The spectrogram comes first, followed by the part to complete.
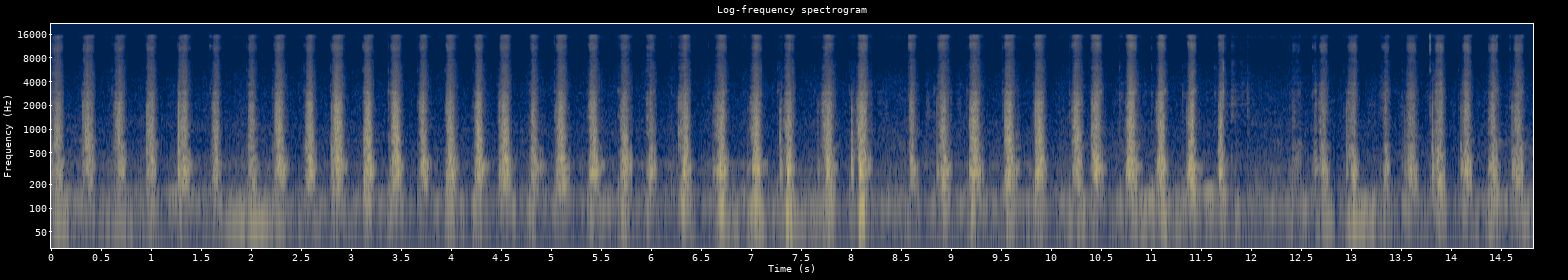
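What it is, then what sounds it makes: Pen hatching on drawing paper. A black fineliner pen held in the hand scratches quick hatching lines on a flat sheet of drawing paper clipped to a clipboard. About 46 short, dry scratching strokes come in a fast, uneven rhythm of roughly three per second, each fading almost at once. There is a brief pause near the 12-second mark before the strokes resume.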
